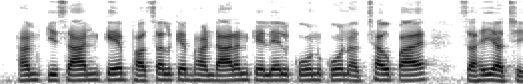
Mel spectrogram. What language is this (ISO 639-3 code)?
mai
